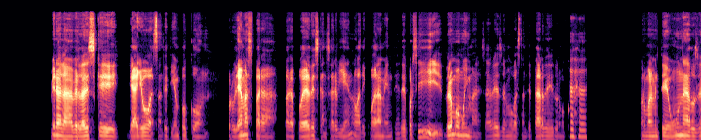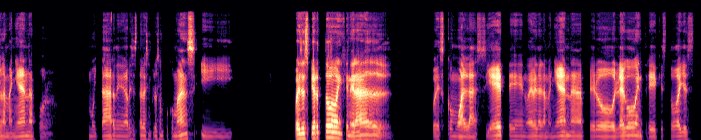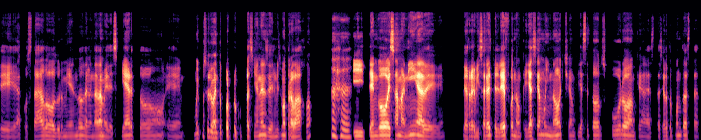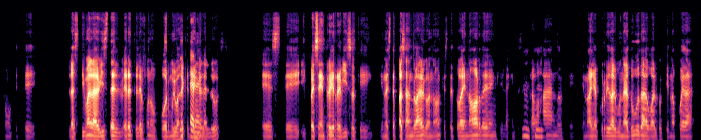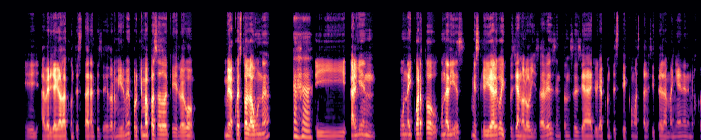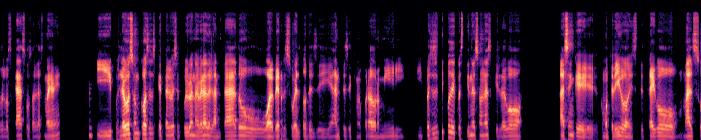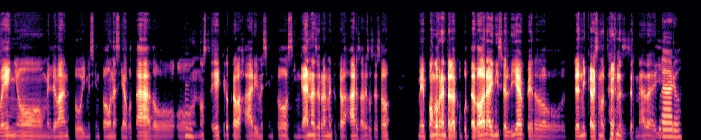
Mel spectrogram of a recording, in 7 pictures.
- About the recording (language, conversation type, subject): Spanish, advice, ¿Cómo puedo dejar de rumiar sobre el trabajo por la noche para conciliar el sueño?
- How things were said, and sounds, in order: other background noise; laughing while speaking: "no tengo"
